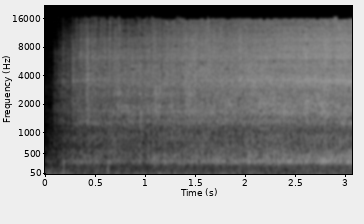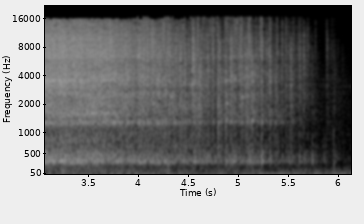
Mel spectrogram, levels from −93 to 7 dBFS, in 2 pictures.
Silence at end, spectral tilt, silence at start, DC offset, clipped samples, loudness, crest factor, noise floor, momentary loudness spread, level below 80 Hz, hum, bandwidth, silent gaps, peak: 0.5 s; 2.5 dB/octave; 0.15 s; under 0.1%; under 0.1%; -22 LUFS; 22 dB; -53 dBFS; 15 LU; -62 dBFS; none; 17 kHz; none; -4 dBFS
